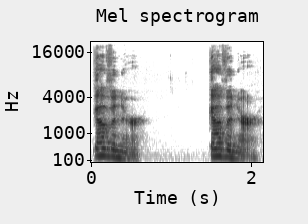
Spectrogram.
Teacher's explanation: three syllables here emphasis on the first syllable and the ah as in plum vowel sound governor then our second syllable is gonna sound like a schwa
